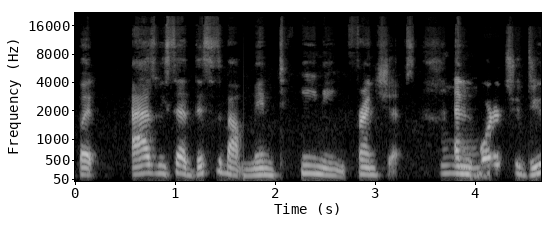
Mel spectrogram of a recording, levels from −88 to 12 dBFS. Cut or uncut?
cut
